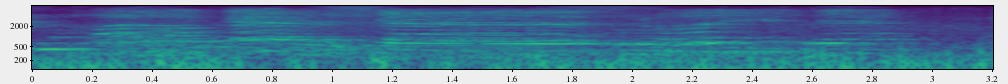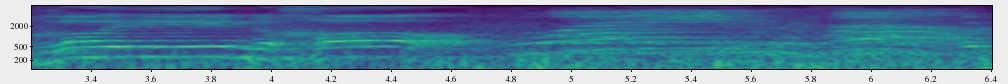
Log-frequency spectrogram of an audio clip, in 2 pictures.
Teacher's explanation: 3 নম্বর মাখরাজ, হলকের শেষ হইতে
